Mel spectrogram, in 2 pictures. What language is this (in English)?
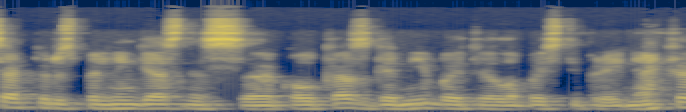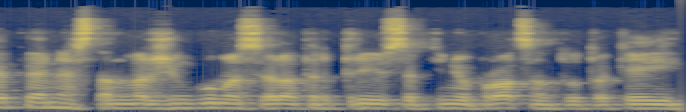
Lithuanian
